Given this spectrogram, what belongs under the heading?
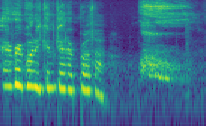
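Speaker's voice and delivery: wild, fired-up hype screaming, pitched very high. Imitating a fighter screaming at press conferences: imitating Khamzat Chimaev screaming.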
